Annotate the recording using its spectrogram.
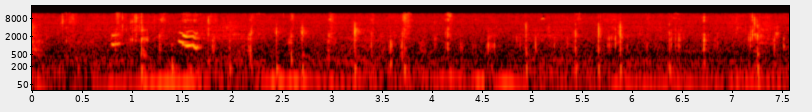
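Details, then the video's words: Japanese Spitz puppies, 12 days old, indoors: a few brief high squeaks and whimpers early on, followed by steady soft clicking, smacking and rustling sounds throughout. "Щенки японского шпица 12 дней"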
